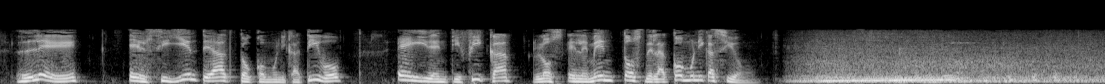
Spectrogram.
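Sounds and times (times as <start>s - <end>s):
speech: 0.2s - 8.0s
car engine revving up with rising hum: 7.8s - 11.0s
dense rumble of heavy traffic: 7.8s - 11.0s.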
